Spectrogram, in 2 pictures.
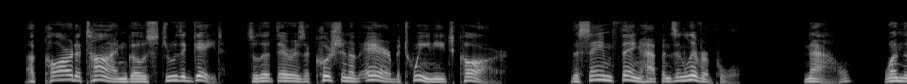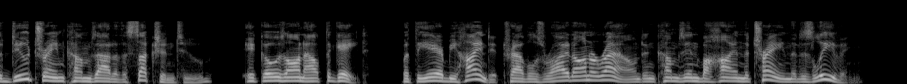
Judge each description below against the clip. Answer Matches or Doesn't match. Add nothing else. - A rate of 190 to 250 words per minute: Matches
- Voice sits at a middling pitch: Matches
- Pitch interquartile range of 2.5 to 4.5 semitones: Doesn't match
